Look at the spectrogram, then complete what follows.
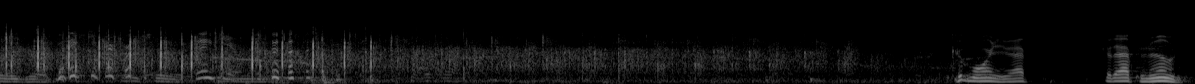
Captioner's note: applause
